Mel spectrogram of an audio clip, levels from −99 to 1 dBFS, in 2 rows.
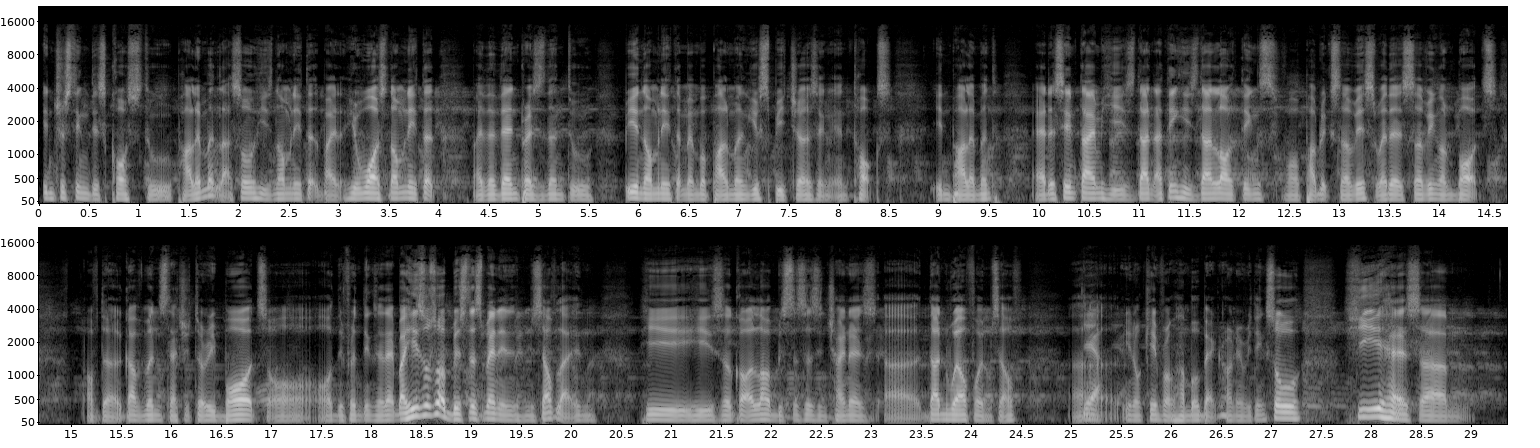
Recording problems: echo of what is said; faint; throughout; 270 ms later, 25 dB below the speech

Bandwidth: 15 kHz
